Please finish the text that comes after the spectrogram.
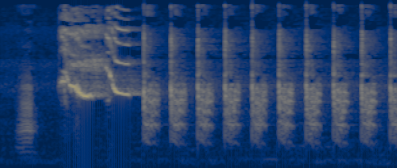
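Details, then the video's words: Javan myna singing in active gacor style, its emotional song full of rich fill-in phrases: a loud whistled note that bends downward, followed by about ten evenly spaced harsh, rasping bursts. "Spontan Emosi Suara Jalak Kebo Gacor Penuh Isian Mewah"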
